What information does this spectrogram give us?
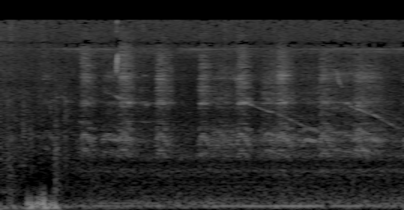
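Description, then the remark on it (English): Crows caw repeatedly at a steady moderate pace, harsh calls outdoors over a low rumble of wind or traffic, with a brief thump near the start. “You hear all these birds?”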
